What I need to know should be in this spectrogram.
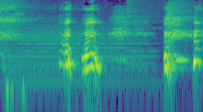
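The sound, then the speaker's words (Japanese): Someone coughs after choking: a few harsh, throaty coughs in two short clusters separated by a brief pause. “むせたわ。”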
